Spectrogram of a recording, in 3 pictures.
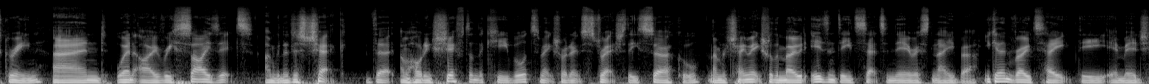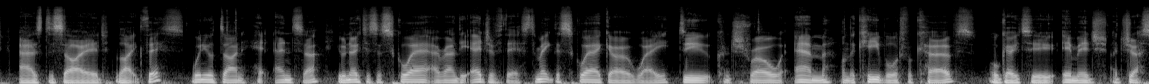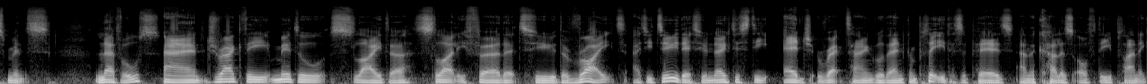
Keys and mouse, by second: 1.1 click, 2.5 click, 3.4 shift+click, 9.1 click, 11.6 click, 13.3 Return, 19.5 ctrl+m, 21.3 click, 22.2 click, 24.5 click, 25.3 click, 26.7 click, 31.5 click.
